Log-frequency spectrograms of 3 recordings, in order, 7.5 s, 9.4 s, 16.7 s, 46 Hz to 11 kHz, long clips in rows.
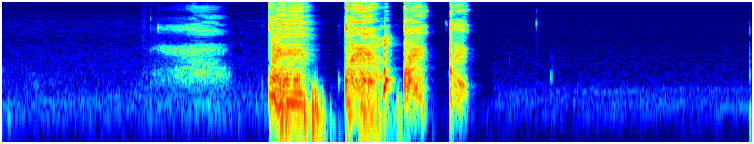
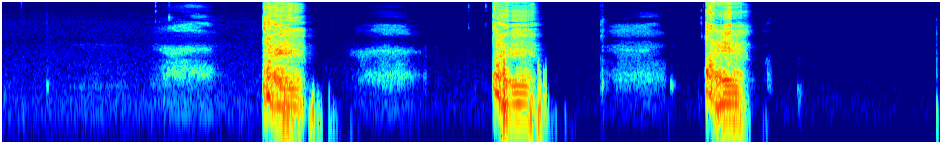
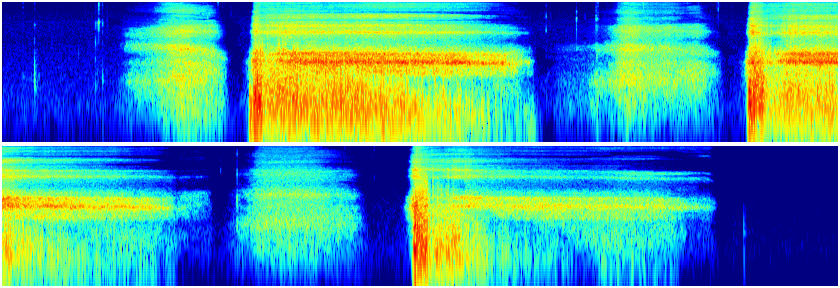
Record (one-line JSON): {"cough_length": "7.5 s", "cough_amplitude": 32767, "cough_signal_mean_std_ratio": 0.33, "three_cough_length": "9.4 s", "three_cough_amplitude": 30574, "three_cough_signal_mean_std_ratio": 0.28, "exhalation_length": "16.7 s", "exhalation_amplitude": 32768, "exhalation_signal_mean_std_ratio": 0.52, "survey_phase": "beta (2021-08-13 to 2022-03-07)", "age": "45-64", "gender": "Female", "wearing_mask": "No", "symptom_cough_any": true, "symptom_runny_or_blocked_nose": true, "symptom_fatigue": true, "symptom_fever_high_temperature": true, "symptom_headache": true, "symptom_onset": "4 days", "smoker_status": "Never smoked", "respiratory_condition_asthma": false, "respiratory_condition_other": false, "recruitment_source": "Test and Trace", "submission_delay": "1 day", "covid_test_result": "Positive", "covid_test_method": "RT-qPCR", "covid_ct_value": 19.5, "covid_ct_gene": "ORF1ab gene", "covid_ct_mean": 20.0, "covid_viral_load": "270000 copies/ml", "covid_viral_load_category": "Low viral load (10K-1M copies/ml)"}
